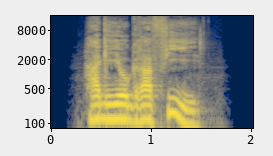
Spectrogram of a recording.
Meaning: hagiography
- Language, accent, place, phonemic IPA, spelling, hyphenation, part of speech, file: German, Germany, Berlin, /haɡi̯oɡʁaˈfiː/, Hagiografie, Ha‧gio‧gra‧fie, noun, De-Hagiografie.ogg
